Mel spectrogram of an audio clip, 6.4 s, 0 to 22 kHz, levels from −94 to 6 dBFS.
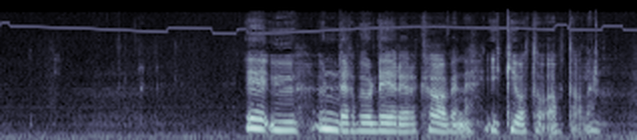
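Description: A switching supply whistle runs through the whole speech recording: a faint high tone around 10 kHz, wandering between about 9.0 and 12.1 kHz, roughly 35 dB below the speech. A power supply whose switching frequency has dropped into the audible range is producing it.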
